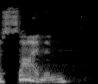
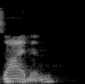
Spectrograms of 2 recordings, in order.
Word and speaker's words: Sidon: Well, we see in this passage, just these four verses, that the prophet turns to Tyre's trading partner, Sidon, sometimes pronounced Zidon, which was just 20 miles up the coast.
